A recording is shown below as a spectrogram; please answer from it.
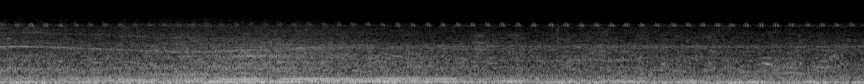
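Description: Outdoor theme-park ambience: a steady low rumble with faint crowd voices, and a high, even ticking of about five pulses a second throughout.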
